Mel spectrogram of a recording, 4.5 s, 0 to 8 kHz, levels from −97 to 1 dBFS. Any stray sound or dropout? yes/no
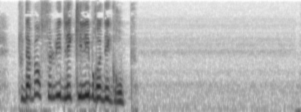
no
